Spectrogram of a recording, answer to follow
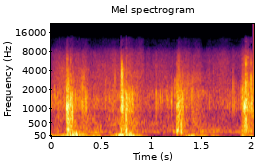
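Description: Footsteps crunching on a gravel path, about four steps at a steady walking pace.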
